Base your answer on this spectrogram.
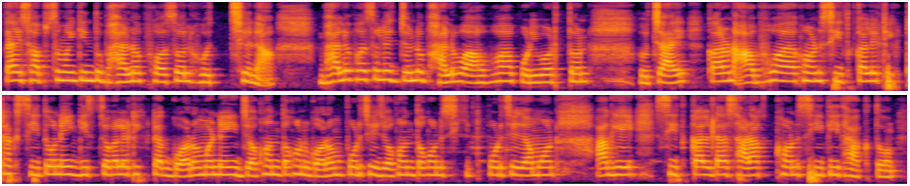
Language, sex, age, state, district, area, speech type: Bengali, female, 60+, West Bengal, Purba Medinipur, rural, spontaneous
